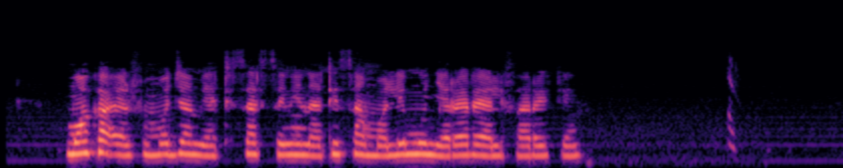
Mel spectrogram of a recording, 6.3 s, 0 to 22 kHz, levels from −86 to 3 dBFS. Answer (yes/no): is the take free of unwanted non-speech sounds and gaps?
no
